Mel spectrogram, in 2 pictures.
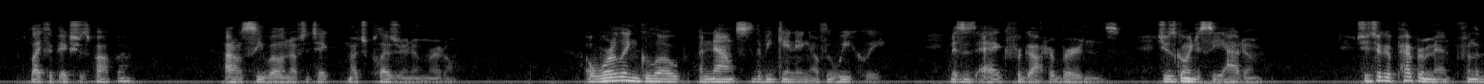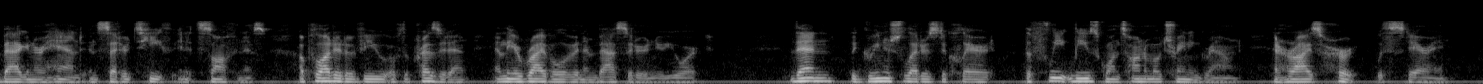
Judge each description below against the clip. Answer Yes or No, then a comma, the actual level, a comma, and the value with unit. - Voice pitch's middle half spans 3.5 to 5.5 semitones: No, narrow, 2.5 semitones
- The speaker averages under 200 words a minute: Yes, average, 170 wpm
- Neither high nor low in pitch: No, low, 120 Hz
